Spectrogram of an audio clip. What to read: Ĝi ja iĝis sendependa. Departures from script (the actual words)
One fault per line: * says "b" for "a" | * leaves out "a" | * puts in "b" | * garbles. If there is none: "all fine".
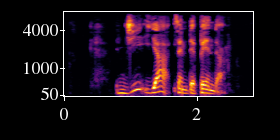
* leaves out "iĝis"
